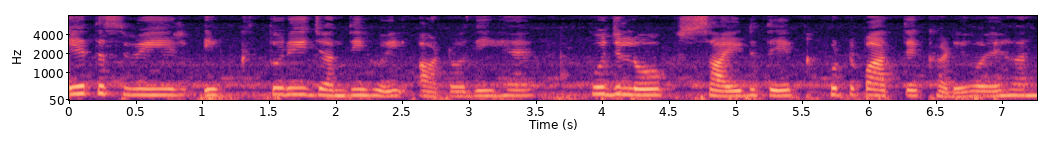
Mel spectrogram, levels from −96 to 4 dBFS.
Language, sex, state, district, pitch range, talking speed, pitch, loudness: Punjabi, female, Punjab, Kapurthala, 185-220 Hz, 150 wpm, 195 Hz, -18 LUFS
